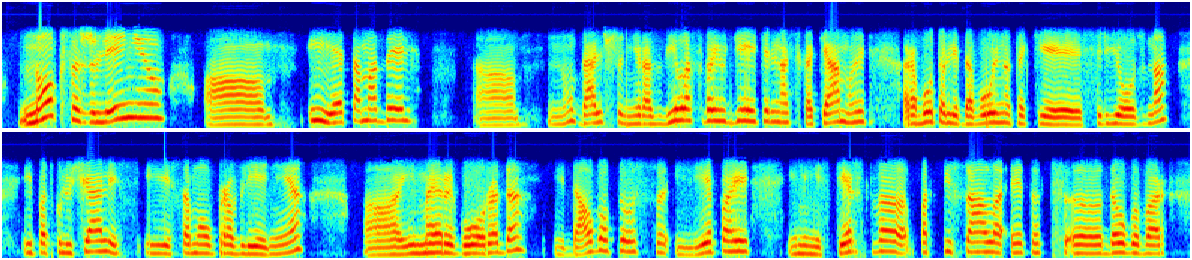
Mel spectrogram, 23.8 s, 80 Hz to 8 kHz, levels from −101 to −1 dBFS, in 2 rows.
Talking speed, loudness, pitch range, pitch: 85 wpm, -16 LUFS, 185-240 Hz, 210 Hz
